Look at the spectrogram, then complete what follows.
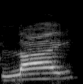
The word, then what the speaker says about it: library: Listen to Miss Fothers, it's library. You've missed a syllable out.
